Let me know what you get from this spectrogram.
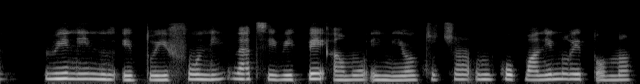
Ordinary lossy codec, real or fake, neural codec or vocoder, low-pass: Opus, 32 kbps; fake; codec, 16 kHz, about 1 kbps, DyCAST, with the encoder's durations; 7.2 kHz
